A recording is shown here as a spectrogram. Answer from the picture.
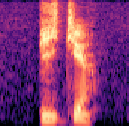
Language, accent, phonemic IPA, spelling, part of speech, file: French, France, /pik/, pique, noun / verb, LL-Q150 (fra)-pique.wav
- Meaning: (noun) 1. pike, lance 2. spade (as a card suit); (verb) inflection of piquer: 1. first/third-person singular present indicative/subjunctive 2. second-person singular imperative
